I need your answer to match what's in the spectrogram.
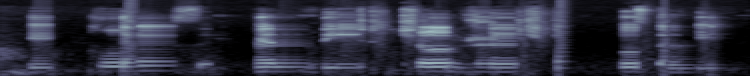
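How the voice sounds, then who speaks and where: A woman's voice: lowish voice, fairly even intonation, a little slow, loud music behind the voice. A woman speaking earnestly on a remote call, with many hesitant fillers, while her audio glitches and breaks up on a bad connection. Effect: choppy audio breaking up on a bad call connection. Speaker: participant in an online group discussion. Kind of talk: earnest casual talk on a call.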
